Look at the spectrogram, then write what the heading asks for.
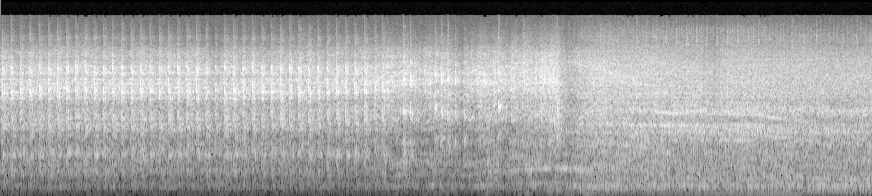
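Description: Car engine cranking on its starter, a fast even pulsing, for about five and a half seconds before it catches and runs steadily. A hard start: the engine takes a long time to start.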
